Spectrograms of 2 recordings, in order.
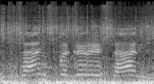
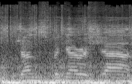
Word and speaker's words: Transfăgărășan: So yeah, we're 170 kilometres away from the start of the Transfagarasan road. Transfăgărășan. Transfagarasan, as I'm being told.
